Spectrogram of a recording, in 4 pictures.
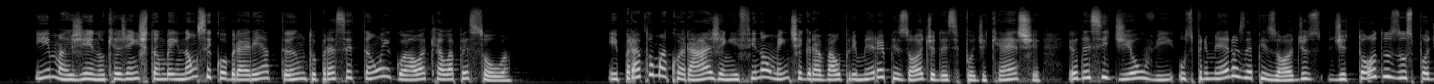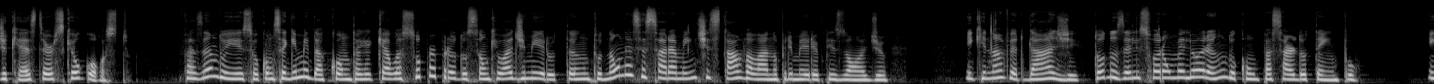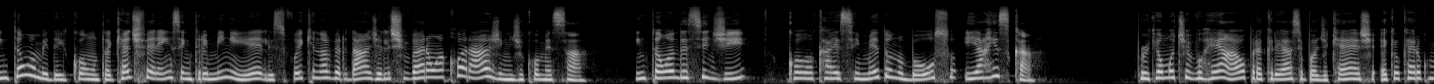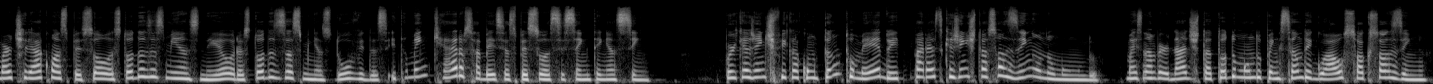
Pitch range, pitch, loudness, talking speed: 230-300 Hz, 265 Hz, -19 LUFS, 175 wpm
